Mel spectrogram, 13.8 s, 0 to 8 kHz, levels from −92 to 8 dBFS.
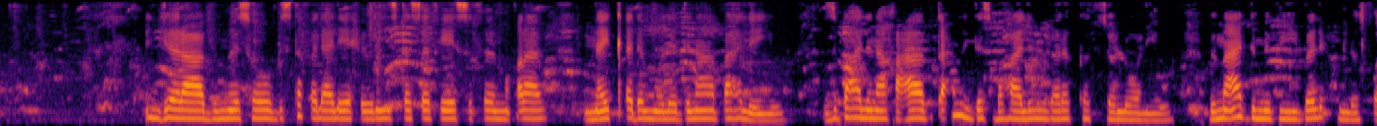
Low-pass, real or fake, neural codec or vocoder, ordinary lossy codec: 7.2 kHz; real; none; MP3, 64 kbps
